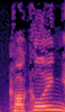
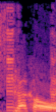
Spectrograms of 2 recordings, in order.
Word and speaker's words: cuckold: Cuckold.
